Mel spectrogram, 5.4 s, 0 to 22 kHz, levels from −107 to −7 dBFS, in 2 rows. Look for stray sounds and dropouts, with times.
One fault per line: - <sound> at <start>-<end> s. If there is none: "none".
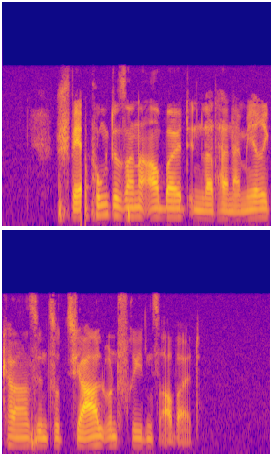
- dropout at 0.8-0.8 s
